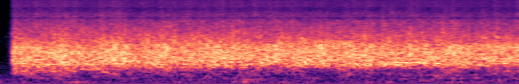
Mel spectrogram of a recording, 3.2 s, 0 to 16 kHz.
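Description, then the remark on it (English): A steady burst of audience applause, dense and even, starting abruptly and holding at a constant loud level throughout with no voices breaking through, welcoming the introduced president of 22 a Day Vet Lives Matter. “Everyone needs applause, brother.”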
